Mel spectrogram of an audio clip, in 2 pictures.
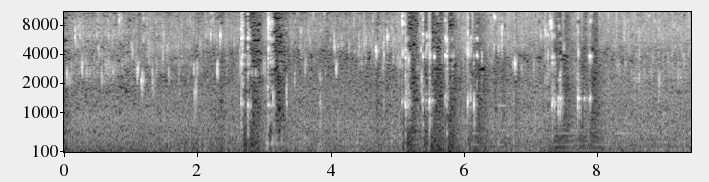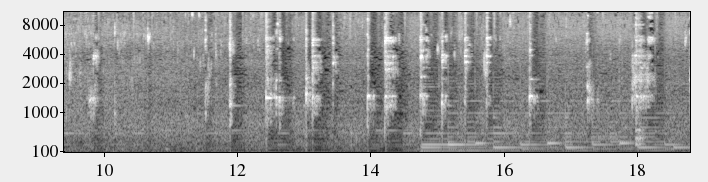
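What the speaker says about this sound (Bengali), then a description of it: "আবারও সব উপকরণগুলো আমি ভালো করে ভেজে দিই" Chopped onion, half a capsicum and garlic frying in a pan, with a crackling, rain-like sizzle broken by repeated clinks and scrapes of a spoon. Background music comes in toward the end.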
